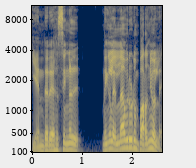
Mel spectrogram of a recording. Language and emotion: Malayalam, angry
